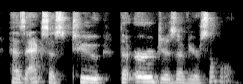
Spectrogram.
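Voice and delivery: ordinary delivery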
